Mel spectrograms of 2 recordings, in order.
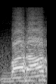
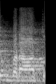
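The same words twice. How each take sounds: First: Louder, long "baa" in बारात; बारात opening on a stretched aa; long first vowel. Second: Short "ba" in बरात; बरात with a quick first syllable; short first vowel. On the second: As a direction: say बरात as ba-raat. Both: Shown as a demonstration. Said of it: "एक ही शब्द है".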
